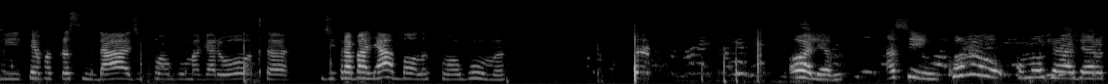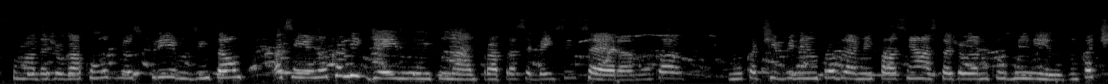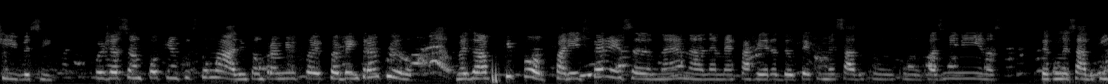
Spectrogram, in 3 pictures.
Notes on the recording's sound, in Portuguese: Rolou uma live no meu instagram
